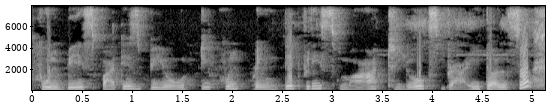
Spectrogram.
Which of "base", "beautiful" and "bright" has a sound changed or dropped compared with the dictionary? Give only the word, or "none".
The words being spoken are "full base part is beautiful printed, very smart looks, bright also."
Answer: beautiful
